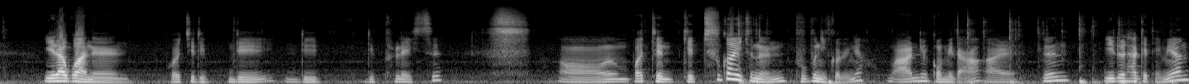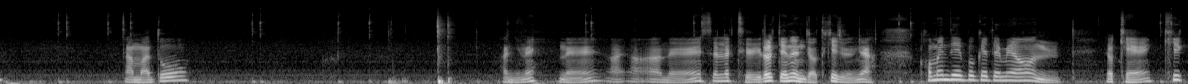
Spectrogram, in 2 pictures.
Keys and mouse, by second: 7.4 BackSpace, 7.6 BackSpace, 8.3 BackSpace, 9.7 r, 12.4 click, 13.4 click, 14.4 click, 15.3 click, 16.2 ctrl+Return, 17.8 click, 18.9 click, 20.9 click, 23.5 click.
